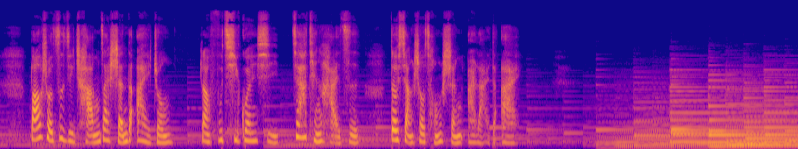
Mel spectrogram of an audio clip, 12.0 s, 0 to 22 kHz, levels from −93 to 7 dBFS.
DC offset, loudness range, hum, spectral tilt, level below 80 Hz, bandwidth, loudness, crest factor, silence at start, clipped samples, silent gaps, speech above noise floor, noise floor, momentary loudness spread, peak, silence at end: under 0.1%; 9 LU; none; -4 dB/octave; -54 dBFS; 16 kHz; -19 LUFS; 20 dB; 0 s; under 0.1%; none; 25 dB; -44 dBFS; 15 LU; 0 dBFS; 0 s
